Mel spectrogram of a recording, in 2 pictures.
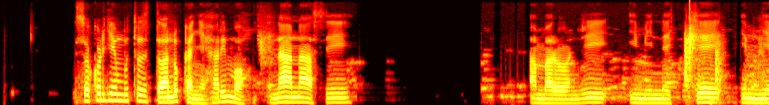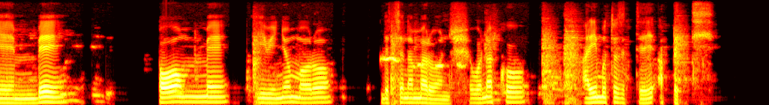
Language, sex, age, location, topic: Kinyarwanda, male, 18-24, Musanze, finance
